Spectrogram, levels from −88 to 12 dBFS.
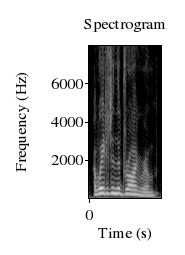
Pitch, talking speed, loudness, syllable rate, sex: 220 Hz, 250 wpm, -16 LUFS, 6.4 syllables/s, female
